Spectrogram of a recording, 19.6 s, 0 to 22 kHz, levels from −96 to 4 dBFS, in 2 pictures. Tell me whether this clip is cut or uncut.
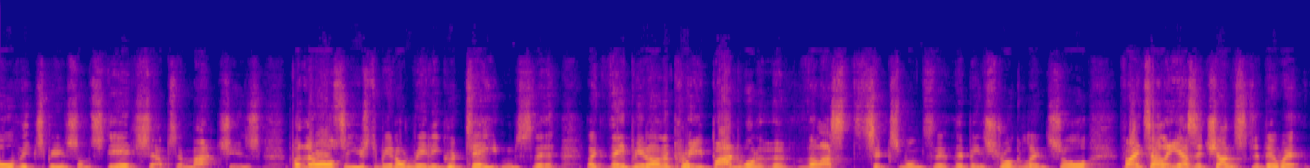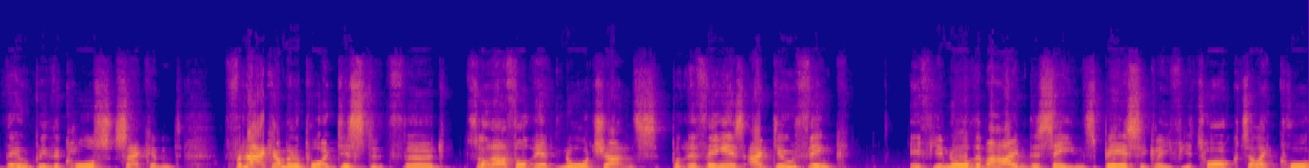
cut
